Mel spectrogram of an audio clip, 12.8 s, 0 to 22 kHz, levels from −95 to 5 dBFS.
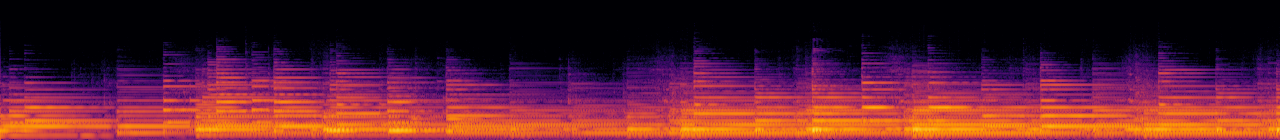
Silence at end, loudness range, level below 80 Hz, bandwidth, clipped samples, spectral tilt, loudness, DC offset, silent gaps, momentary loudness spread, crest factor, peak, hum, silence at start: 0 s; 5 LU; -56 dBFS; 4.7 kHz; under 0.1%; -11 dB/octave; -19 LUFS; under 0.1%; none; 10 LU; 16 dB; -2 dBFS; none; 0 s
